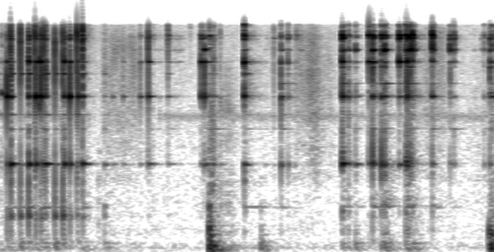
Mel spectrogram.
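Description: Long acrylic nails tap and click on the thin-walled bowl and foot of an empty clear stemmed hurricane glass resting on a towel. Bursts of quick, bright clinks with short ring are heard, broken by a few heavier, duller knocks.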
